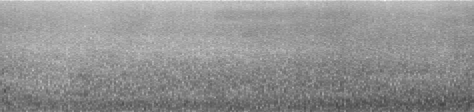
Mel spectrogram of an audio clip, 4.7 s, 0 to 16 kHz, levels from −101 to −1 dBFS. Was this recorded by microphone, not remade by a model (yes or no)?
yes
